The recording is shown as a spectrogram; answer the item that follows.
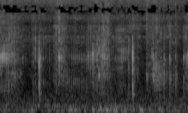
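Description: Faint, high-pitched mews of kittens, with a few soft clicks mixed in.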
